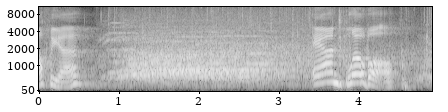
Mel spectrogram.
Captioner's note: audience applauding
